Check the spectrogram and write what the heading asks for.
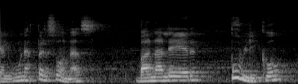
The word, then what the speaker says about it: público: Para que sea una palabra esdrújula, que es donde a lo que nos estamos haciendo referencia, para que diga público, o sea, mayor fuerza de voz en pu, debemos colocarle acento.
